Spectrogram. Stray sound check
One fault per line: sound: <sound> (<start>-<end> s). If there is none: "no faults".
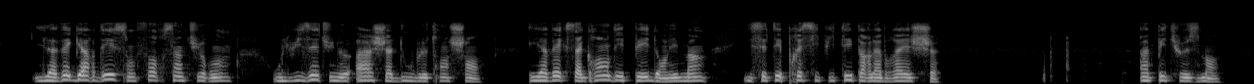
sound: laugh (10.4-11.1 s)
